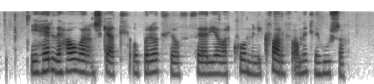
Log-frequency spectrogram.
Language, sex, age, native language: Icelandic, female, 20-29, Icelandic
